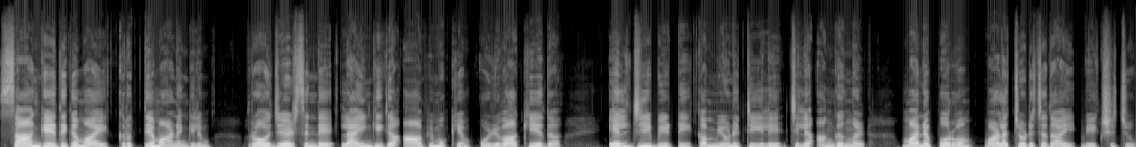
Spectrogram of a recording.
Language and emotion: Malayalam, neutral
